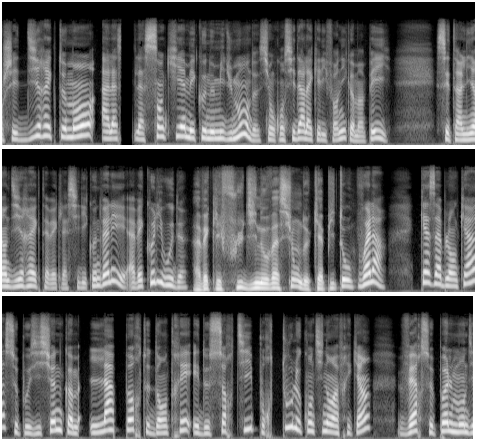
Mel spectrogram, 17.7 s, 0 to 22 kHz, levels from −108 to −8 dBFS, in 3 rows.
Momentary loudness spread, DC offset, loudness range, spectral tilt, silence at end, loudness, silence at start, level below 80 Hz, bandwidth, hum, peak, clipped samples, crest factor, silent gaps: 8 LU; under 0.1%; 3 LU; -5.5 dB/octave; 0 s; -22 LUFS; 0 s; -52 dBFS; 13 kHz; none; -4 dBFS; under 0.1%; 18 dB; 1.50-1.62 s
